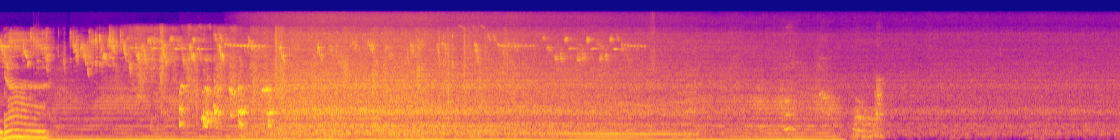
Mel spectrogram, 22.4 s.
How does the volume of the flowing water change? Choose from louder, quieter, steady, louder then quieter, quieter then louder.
quieter.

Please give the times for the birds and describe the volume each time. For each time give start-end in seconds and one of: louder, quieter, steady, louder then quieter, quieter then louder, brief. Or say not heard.
0.0-12.9 quieter.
